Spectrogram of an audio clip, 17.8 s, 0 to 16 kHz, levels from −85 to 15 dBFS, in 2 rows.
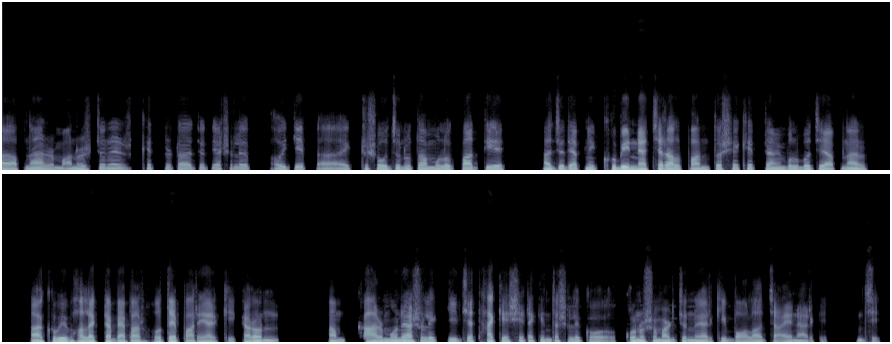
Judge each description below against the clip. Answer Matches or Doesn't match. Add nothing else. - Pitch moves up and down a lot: Matches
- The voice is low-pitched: Doesn't match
